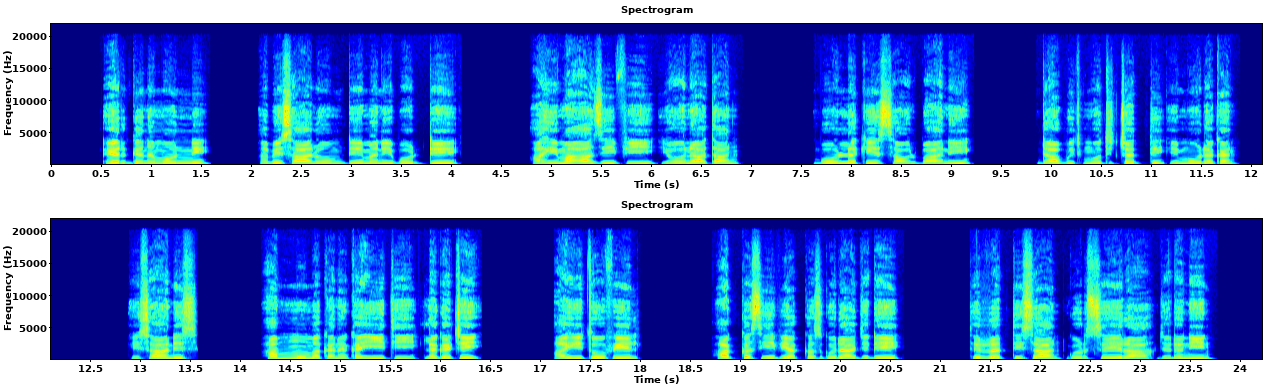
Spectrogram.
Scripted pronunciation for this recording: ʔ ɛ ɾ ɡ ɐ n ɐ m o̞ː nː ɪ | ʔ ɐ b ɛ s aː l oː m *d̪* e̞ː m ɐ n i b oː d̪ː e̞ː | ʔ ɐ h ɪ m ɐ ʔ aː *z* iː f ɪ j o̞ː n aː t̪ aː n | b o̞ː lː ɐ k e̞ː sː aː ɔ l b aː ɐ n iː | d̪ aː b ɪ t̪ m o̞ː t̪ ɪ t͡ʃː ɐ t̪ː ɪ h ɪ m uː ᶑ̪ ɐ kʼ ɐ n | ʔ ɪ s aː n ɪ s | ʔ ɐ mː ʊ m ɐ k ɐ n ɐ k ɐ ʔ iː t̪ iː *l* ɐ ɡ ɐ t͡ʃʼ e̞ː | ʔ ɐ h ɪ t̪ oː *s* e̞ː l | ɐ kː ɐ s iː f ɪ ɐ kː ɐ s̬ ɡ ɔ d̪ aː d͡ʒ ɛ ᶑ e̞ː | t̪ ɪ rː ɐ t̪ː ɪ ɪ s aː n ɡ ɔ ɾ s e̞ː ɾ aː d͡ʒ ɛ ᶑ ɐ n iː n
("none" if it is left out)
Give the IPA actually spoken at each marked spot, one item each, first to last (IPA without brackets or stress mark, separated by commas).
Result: d̪, z, l, f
